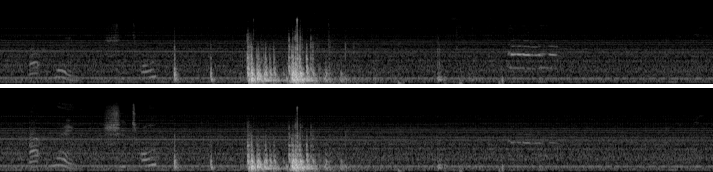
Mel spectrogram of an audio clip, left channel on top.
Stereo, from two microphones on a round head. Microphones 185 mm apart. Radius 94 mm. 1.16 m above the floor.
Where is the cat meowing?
60° left (ahead or behind).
